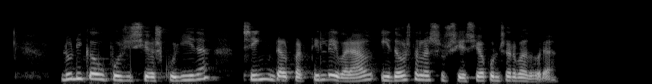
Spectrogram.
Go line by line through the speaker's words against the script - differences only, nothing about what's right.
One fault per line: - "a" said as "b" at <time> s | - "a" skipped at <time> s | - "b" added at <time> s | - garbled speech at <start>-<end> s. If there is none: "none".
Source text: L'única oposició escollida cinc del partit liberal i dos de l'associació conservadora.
none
